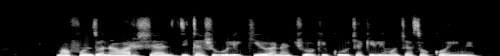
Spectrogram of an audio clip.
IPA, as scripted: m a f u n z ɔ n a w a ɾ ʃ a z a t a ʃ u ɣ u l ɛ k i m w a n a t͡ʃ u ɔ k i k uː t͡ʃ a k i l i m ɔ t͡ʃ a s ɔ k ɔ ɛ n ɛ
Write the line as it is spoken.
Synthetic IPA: m a f u n z ɔ n a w a ɾ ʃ a z i t a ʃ u ɣ u l i k i w a n a t͡ʃ u ɔ k i k uː t͡ʃ a k i l i m ɔ t͡ʃ a s ɔ k ɔ i n ɛ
